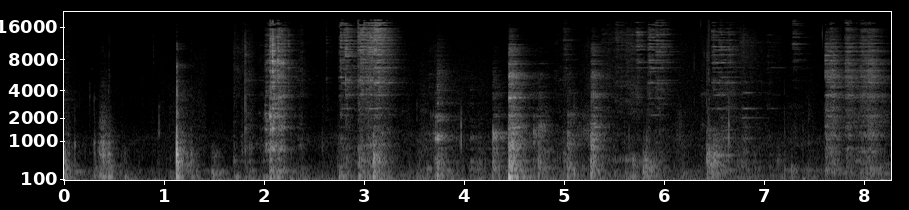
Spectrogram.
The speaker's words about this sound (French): Voici un verre pour fêter la grande avancée de notre enquête. Oui, trinquons.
